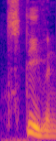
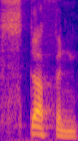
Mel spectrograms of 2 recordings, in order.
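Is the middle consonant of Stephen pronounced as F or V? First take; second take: V; F. First: The middle consonant is pronounced as a V sound. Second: The middle consonant is pronounced as an F sound. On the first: The speaker calls it right. "eventually I've learned that" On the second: The speaker calls it wrong. "which I eventually learned was not the right pronunciation"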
